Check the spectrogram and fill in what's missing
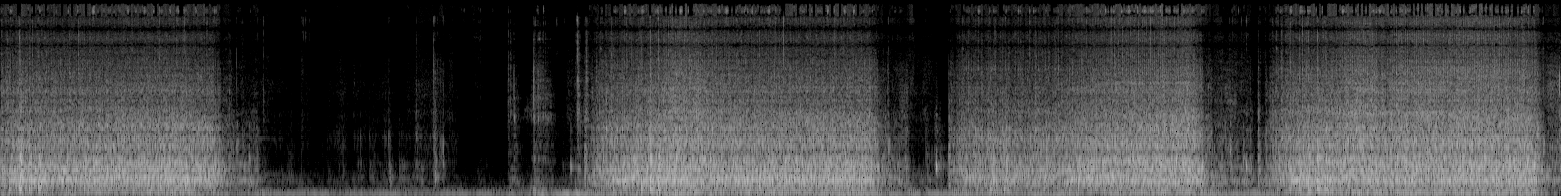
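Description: A sewing machine runs in long steady bursts while straight-line stitching quilts a fat quarter project, its motor whirring loud and close, stopping briefly three times between runs.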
